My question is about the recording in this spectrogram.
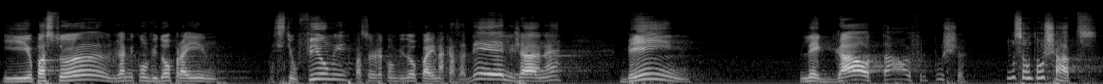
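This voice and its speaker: A man's voice: on the high side, animated, unhurried, pushed and bright, big-room sound. A man preaching a testimony sermon, chatty and full of tag questions. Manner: conversational, frequent tag questions.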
